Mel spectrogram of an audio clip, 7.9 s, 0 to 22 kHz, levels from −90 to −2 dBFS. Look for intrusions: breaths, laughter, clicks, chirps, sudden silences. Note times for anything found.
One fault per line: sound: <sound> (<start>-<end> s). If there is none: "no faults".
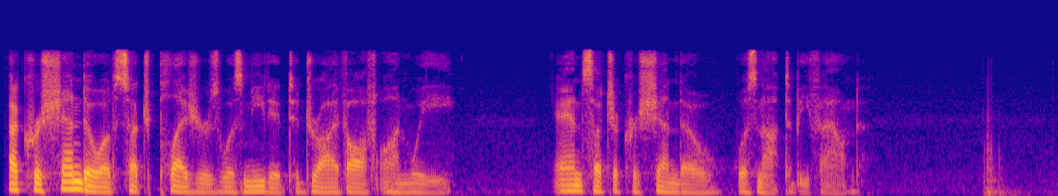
sound: thud (7.4-7.8 s)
